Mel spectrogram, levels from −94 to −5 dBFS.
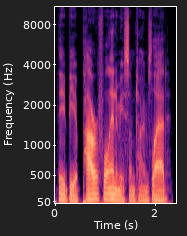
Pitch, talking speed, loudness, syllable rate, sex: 85 Hz, 175 wpm, -21 LUFS, 6.4 syllables/s, male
